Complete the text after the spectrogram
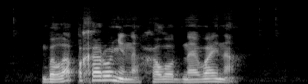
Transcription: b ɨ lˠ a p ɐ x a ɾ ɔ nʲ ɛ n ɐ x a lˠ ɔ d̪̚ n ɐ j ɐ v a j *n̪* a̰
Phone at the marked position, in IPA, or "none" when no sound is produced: n̪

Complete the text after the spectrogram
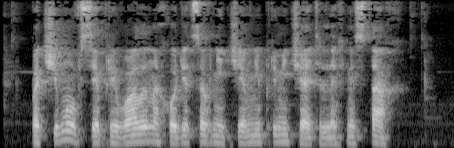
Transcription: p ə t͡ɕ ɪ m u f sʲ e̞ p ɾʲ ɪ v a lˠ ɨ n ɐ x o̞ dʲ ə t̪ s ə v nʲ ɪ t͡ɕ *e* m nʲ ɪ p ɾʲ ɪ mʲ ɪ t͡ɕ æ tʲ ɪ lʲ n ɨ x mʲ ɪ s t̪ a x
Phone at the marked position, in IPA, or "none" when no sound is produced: e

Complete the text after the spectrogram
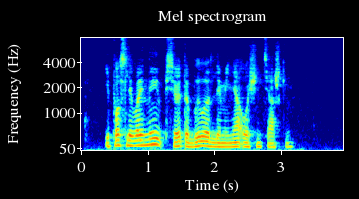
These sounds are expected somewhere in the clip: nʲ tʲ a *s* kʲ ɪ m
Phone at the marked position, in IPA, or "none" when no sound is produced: ʂ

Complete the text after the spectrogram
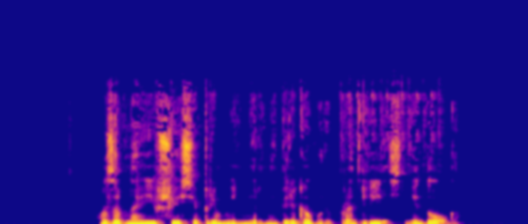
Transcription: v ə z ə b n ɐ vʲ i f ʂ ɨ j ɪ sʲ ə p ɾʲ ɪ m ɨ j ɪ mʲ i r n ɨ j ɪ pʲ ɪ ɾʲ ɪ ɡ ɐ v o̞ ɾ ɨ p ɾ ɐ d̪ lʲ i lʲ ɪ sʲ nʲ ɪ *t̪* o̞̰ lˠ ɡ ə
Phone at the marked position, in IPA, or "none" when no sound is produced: d̪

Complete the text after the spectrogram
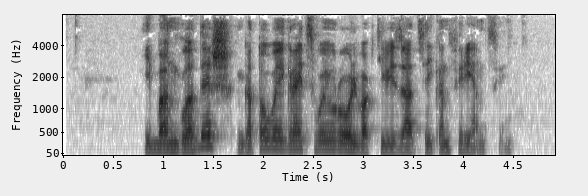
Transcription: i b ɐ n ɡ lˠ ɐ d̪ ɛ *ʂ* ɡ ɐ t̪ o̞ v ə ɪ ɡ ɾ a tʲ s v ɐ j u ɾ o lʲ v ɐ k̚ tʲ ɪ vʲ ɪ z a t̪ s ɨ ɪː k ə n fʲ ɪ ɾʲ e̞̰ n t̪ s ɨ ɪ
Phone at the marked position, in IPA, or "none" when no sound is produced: ʂ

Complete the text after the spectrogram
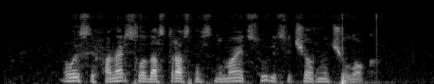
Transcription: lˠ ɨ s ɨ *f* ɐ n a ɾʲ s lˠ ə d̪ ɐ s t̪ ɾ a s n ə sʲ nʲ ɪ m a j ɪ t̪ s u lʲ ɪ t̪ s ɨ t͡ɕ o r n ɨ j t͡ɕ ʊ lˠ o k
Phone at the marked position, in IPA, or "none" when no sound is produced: f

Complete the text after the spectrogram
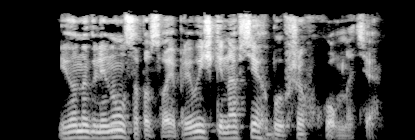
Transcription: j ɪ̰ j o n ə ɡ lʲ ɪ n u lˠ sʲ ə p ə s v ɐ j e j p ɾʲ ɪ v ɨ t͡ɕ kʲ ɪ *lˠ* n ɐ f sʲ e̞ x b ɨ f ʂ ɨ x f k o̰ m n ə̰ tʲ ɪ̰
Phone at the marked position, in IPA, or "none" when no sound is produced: none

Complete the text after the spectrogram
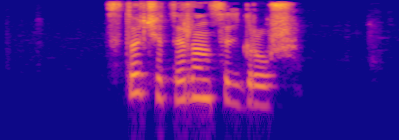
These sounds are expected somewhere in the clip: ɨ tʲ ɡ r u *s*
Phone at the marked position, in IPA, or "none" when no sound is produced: ʂ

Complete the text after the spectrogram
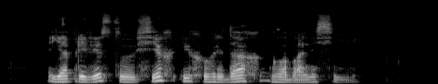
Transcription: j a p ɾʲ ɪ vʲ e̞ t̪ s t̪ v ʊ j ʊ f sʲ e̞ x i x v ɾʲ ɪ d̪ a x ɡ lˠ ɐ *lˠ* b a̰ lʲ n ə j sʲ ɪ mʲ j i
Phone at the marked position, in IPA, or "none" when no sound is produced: none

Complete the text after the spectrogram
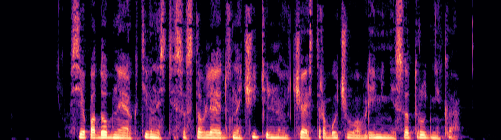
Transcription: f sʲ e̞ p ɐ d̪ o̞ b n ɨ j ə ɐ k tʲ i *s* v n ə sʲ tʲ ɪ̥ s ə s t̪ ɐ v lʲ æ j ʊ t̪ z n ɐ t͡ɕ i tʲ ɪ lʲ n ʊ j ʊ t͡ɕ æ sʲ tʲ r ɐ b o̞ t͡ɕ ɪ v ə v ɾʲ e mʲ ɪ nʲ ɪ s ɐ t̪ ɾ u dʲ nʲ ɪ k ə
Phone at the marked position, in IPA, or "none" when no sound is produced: none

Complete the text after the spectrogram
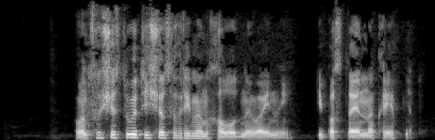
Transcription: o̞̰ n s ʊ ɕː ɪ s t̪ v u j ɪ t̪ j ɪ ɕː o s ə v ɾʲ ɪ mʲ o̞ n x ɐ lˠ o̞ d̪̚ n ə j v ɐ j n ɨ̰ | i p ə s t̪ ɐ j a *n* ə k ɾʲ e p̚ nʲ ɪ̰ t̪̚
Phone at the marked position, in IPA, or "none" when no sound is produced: nː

